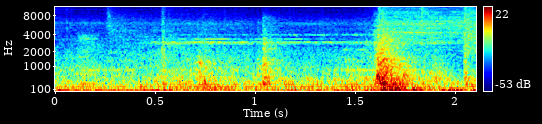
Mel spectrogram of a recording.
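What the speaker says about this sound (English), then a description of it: "This is the ARV train we use as a prototype to test our supercab flash charging technology." A prototype ARV tram that runs on supercapacitor flash charging, with no overhead lines, rolls past as a steady rail rumble. A door-like clatter and a brief louder swell come near the end.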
